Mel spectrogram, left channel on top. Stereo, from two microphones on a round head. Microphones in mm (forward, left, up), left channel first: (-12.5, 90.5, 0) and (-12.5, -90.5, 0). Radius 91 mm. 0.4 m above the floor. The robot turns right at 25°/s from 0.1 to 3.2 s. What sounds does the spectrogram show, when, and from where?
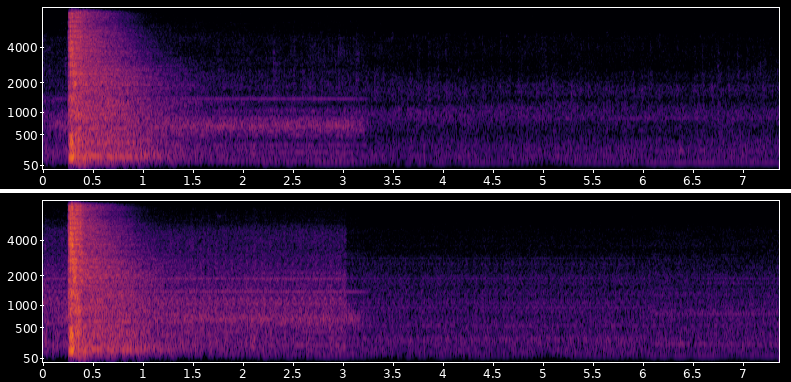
0.2 s tearing paper: 25° right (ahead or behind), 0.6 m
